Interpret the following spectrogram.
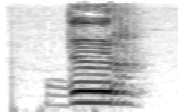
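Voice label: "дыр", Komi, female; kpv audio dict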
